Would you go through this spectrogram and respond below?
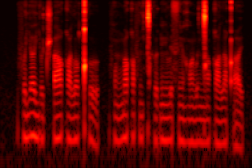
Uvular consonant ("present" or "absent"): present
